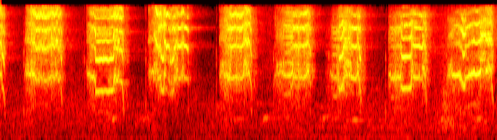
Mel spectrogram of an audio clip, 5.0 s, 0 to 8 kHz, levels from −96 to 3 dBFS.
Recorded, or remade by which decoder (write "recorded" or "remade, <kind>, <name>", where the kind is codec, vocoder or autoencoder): recorded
